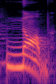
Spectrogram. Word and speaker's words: knob: knee, not knife and knob. In all these words the K letter is silent. And the next option is we use silent W like right, wrap, wrist and wrong. Here W is silent.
